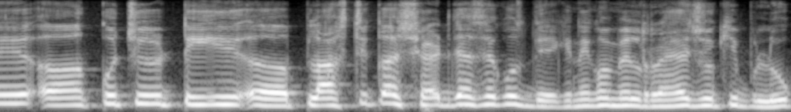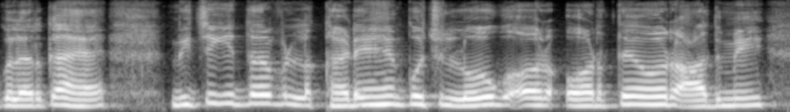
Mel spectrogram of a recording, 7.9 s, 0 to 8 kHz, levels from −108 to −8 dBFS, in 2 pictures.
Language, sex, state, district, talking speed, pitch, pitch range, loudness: Hindi, male, Maharashtra, Nagpur, 225 wpm, 195 Hz, 180-215 Hz, -14 LUFS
